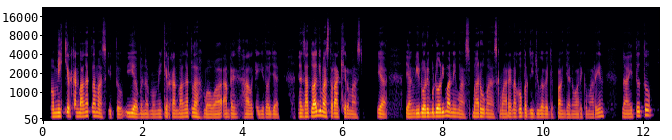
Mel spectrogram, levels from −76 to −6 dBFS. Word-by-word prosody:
Memikirkan 135 +3 +2
banget 150 +3 +2
lah 145 - +3
Mas 125 -7 -1
gitu. 110 0 -6
Iya 130 -2 +3
benar 115 0 -4
memikirkan 115 +2 -3
banget 125 +4 -2
lah 125 -5 +2
bahwa 110 0 -1
ampe 115 -1 -3
hal 110 0 -2
kayak 110 0 -9
gitu 115 - -3
aja, 110 -1 -2 0.4
dan 125 0 0
satu 130 +2 +3
lagi 150 +4 +9
Mas, 145 -5 +5
terakhir 125 -1 +1
Mas, 105 -2 -5 0.3
iya 115 -3 0 0.3
yang 120 0 0
di 125 - +3
2025 135 +3 +6
nih 130 - -1
Mas, 110 -4 -4
baru 125 0 +2
Mas, 115 -4 -4
kemarin 115 +1 -3
aku 125 +2 -2
pergi 120 -2 0
juga 115 0 -1
ke 110 -2 -4
Jepang 115 -1 -3
Januari 110 -1 -6
kemarin, 115 +7 -5 0.3
nah 115 -3 -3
itu 115 +7 -1
tuh 180 +3 0
120 Hz, 200 wpm, -23 LUFS, 110-130 Hz, 0.4 s, lagi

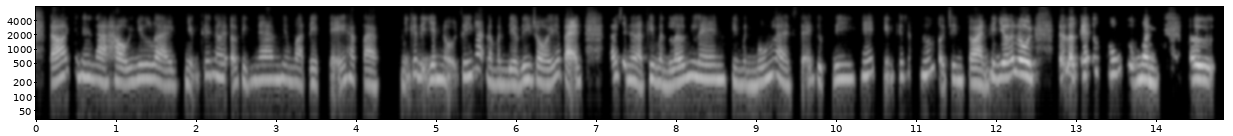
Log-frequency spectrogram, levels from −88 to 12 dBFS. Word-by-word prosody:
Đó, 235 +8 +5
cho 275 - -8
nên 255 -2 -1
là 215 -4 0
hầu 205 -3 +1
như 235 +3 -2
là 210 -6 0 0.2
những 245 +6 -9
cái 280 +1 -9
nơi 265 -3 -4
ở - - -4
Việt 210 - -7
Nam 230 +2 -3
nhưng 230 -3 -6
mà 200 -2 -5
đẹp 190 -1 -6
đẽ, 185 - -6
hoặc 235 -3 -5
là 180 -3 -2 0.3
những - - -9
cái 300 +2 -5
địa - - -4
danh 235 0 +1
nổi 220 - -5
tiếng 265 +2 -2
á 385 - -2
là 215 - -5
mình 185 -1 -7
đều 185 -1 -2
đi 220 +5 -1
rồi 210 -3 -1
á 285 - -4
bạn. - - +6 0.4
Đó, 225 - 0
cho 250 - 0
nên 220 - +1
là - - -1
khi 240 - +1
mình 200 -4 -4
lớn 205 +8 +1
lên 235 -3 0
thì 205 - -6
mình 180 -2 -6
muốn 210 +7 -1
là 225 -10 -3
sẽ 210 - -6
được 210 - -3
đi 235 +2 -2
hết 280 +3 -2
những 265 -1 -10
cái 265 - -7
đất 310 - -19
nước 290 +7 -2
ở - - -3
trên 230 -2 -4
toàn 200 -4 +2
thế 255 - 0
giới 255 +4 +6
luôn. 290 -5 +10 0.3
Đó - - +1
là - - +7
cái 290 +2 +4
ước 335 0 -7
muốn 295 +2 -1
của 445 - -2
mình. 225 -4 +8 0.4
Ừ. 225 -2 +7
230 Hz, 270 wpm, -23 LUFS, 205-260 Hz, 0.4 s, luôn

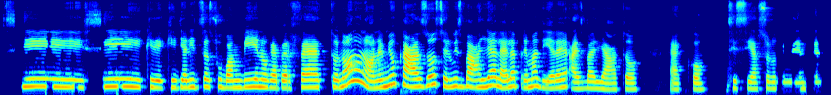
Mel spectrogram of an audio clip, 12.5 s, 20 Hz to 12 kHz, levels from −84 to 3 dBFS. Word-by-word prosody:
Sì, 240 - -1
sì, 240 -1 -1
che 215 -3 0
che 215 - -4
idealizza 220 +2 -1
il 225 - -1
suo 230 +1 -5
bambino, 220 +2 +1
che 215 - +2
è - - -9
perfetto. 220 +2 +1
No, 255 +5 +2
no, 420 0 +4
no, 200 - +3
nel 215 +3 +1
mio 295 +6 +3
caso 265 -1 +5
se 315 -6 -2
lui 245 +2 -1
sbaglia 235 +3 +2
lei 215 -5 +2
è - - +3
la 245 +4 +1
prima 225 +1 -2
a 255 - 0
dire: 210 +2 0
"Hai 190 -5 -1
sbagliato." 175 -3 -4 0.4
Ecco, 170 0 -6 0.2
sì, 200 - -7
sì, 195 -1 -6
assolutamente. 185 - -9
220 Hz, 155 wpm, -25 LUFS, 200-240 Hz, 0.4 s, caso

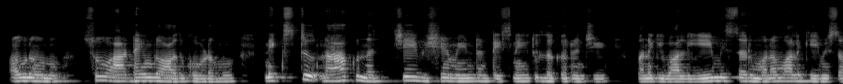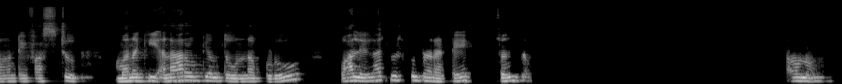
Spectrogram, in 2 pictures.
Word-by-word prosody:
అవునవును. 150 -3 +3 0.4
సో, 190 - -3 0.2
ఆ - - +6
టైంలో 160 0 +3
ఆదుకోవడము. 135 -1 -1 0.4
నెక్స్ట్ 165 +3 -5 0.3
నాకు 185 +4 +2
నచ్చే 150 +3 -2 0.2
విషయమేంటంటే, 145 -2 0
స్నేహితుల 145 +1 -2
దగ్గర 140 0 -2
నుంచి, 135 0 -3 0.4
మనకి 140 0 +2
వాళ్ళు 135 0 +1 0.2
ఏమిస్తరు, 160 -1 +2
మనం 145 +1 0
వాళ్ళకేమిస్తాం 140 -2 -1
అంటే 140 0 -3
ఫస్టు 145 +2 -2 0.5
మనకి 160 +2 +3
అనారోగ్యంతో 175 -2 +1
ఉన్నప్పుడు, 140 0 0 0.6
వాళ్ళెలా 170 +1 +3
చూసుకుంటారంటే 165 -7 0 0.4
సొంత 165 +2 +1 2.7
అవును. 160 0 0
150 Hz, 95 wpm, -24 LUFS, 140-160 Hz, 2.7 s, ఆ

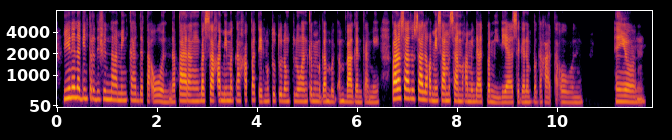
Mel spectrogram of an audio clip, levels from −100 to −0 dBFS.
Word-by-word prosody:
yun 295 +3 +5
ang 310 - +5
naging 280 0 -2
tradisyon 260 -1 -3
namin 225 -1 -3
kada 215 -2 -6
taon 185 -3 -5
na 175 - -4
parang 200 -1 0
basta 205 +1 +4
kami 210 0 0
magkakapatid 210 -1 -4
magtutulong-tulungan 195 -1 -6
kami 195 -2 -5
mag-aambag-ambagan 180 -1 -1
kami 165 +1 -9 0.3
para 275 +2 +11
salo-salo 270 -5 +4
kami, 205 -1 +1
sama-sama 210 -2 +3
kaming 185 -1 -5
lahat 180 0 -1
pamilya 160 -1 -2
sa 170 - +2
gano'ng 165 +1 -6
pagkakataon. 160 0 -9 0.7
Ayun. 185 0 -1
195 Hz, 135 wpm, -25 LUFS, 175-215 Hz, 0.7 s, para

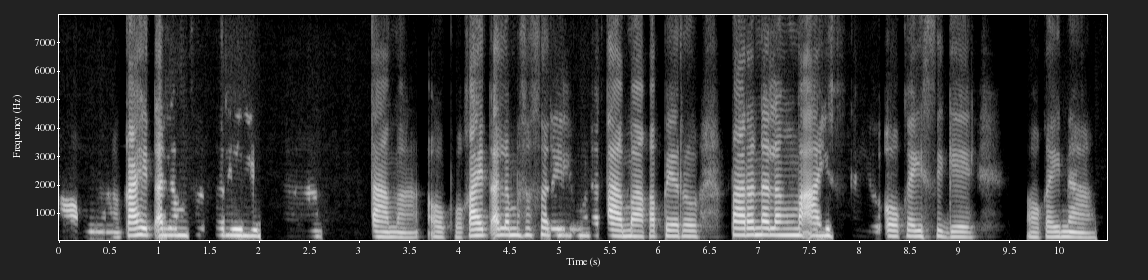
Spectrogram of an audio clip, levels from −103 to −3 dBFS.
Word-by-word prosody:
Tama, 185 -1 -3 0.5
kahit 230 +1 +6
alam 230 0 +1
mo - - 0
sa 235 - -15
sarili 225 -2 +2
mo 205 - -6 0.9
na - - -58
tama, 175 -3 +1 0.3
opo. 175 -1 -7
Kahit 220 +5 +4
alam 235 0 +3
mo - - -1
sa 235 -1 -5
sarili 230 -2 -2
mo 220 0 -7
na 215 0 -8
tama 200 -2 +4
ka 195 - +1
pero 200 -1 -1 0.3
para 240 0 +5
na 240 0 +6
lang 235 0 +2
maayos 220 -2 +3
kayo, 185 -2 -33 0.2
okey 195 0 -3
sige, 180 -2 -5 0.7
okey 175 +1 -4
na. 165 -3 -2
210 Hz, 165 wpm, -20 LUFS, 180-230 Hz, 0.9 s, kahit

